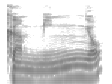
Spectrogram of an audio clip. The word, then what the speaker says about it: caminho: So, caminho, caminho, caminho. Caminho is the way, the path. Sozinho, sozinho, sozinho. And then, oops, sozinho. Okay? So NH will always sound like niño in Spanish, always.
